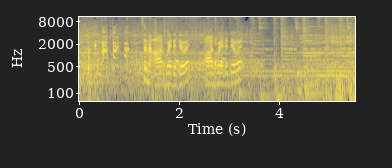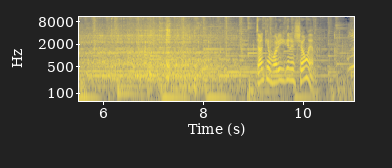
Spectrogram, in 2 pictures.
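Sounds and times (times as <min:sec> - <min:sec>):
roller slide rollers rumbling: 0:00.0 - 0:10.2
background music: 0:01.4 - 0:11.0.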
